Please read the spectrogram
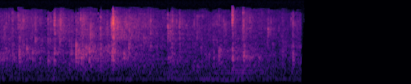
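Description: Faint room noise with a steady low hum and a few scattered clicks, cutting off abruptly to silence about one and a half seconds in.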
